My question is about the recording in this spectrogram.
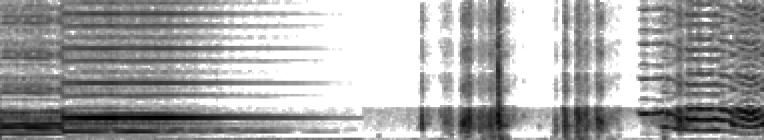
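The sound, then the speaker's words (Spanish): A Ring video doorbell, pressed late at night by a group of young men at the door, plays a bright two-note electronic chime that rings out for about two seconds, then fades into scuffing and clattering noises and a wavering electronic warble at the end. “Y cuando le tocan la cámara ring, los vatos se alejan y miren lo que le dicen.”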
